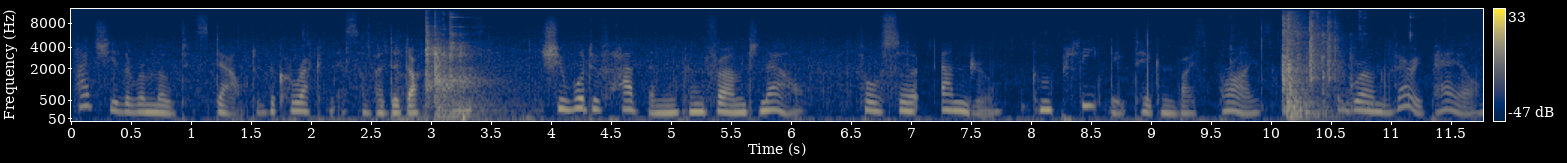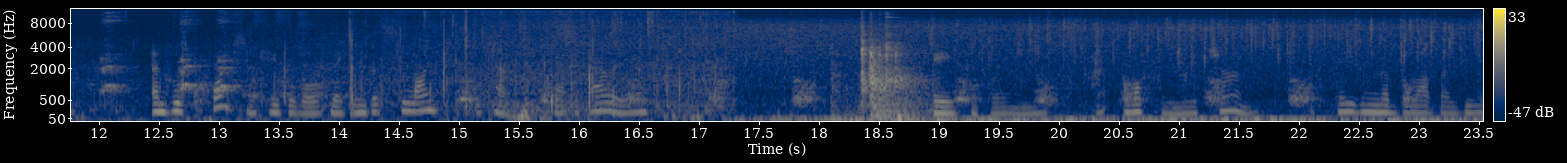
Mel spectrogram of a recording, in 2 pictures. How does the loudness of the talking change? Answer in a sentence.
The volume of the talking goes down.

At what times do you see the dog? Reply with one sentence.
You can hear the dog from 12.0 to 14.1 s, from 14.9 to 18.2 s and from 19.1 to 23.5 s.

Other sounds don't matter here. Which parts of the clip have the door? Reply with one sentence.
The door can be heard from 2.7 to 4.0 s, from 9.7 to 10.8 s and from 18.1 to 19.0 s.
